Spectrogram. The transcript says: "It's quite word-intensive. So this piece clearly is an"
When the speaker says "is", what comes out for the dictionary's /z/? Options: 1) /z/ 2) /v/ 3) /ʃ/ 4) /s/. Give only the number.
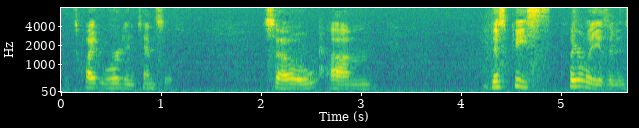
1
